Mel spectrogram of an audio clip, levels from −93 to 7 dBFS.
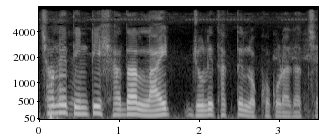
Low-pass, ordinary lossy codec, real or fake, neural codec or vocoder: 7.2 kHz; MP3, 48 kbps; real; none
